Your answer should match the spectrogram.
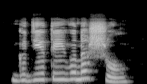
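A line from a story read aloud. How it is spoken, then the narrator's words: Breathless excited exclamation. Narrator (Russian): воскликнула я, задыхаясь от волнения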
